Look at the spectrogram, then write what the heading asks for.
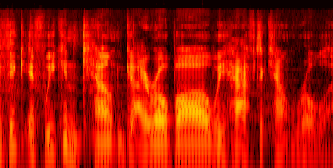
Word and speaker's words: Gyro Ball: But yeah, I I think if we can count gyro ball, we have to count roll out. They're doing the exact same thing. It's pronounced Euro Ball, right? I'm sorry. It's Euro Ball.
